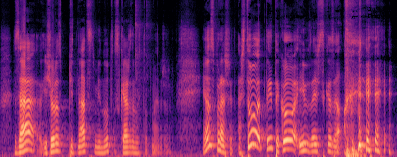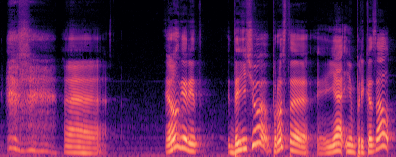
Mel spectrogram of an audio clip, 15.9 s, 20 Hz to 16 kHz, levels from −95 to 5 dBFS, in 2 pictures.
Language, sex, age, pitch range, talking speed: Russian, male, 20-39, 125-175 Hz, 105 wpm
